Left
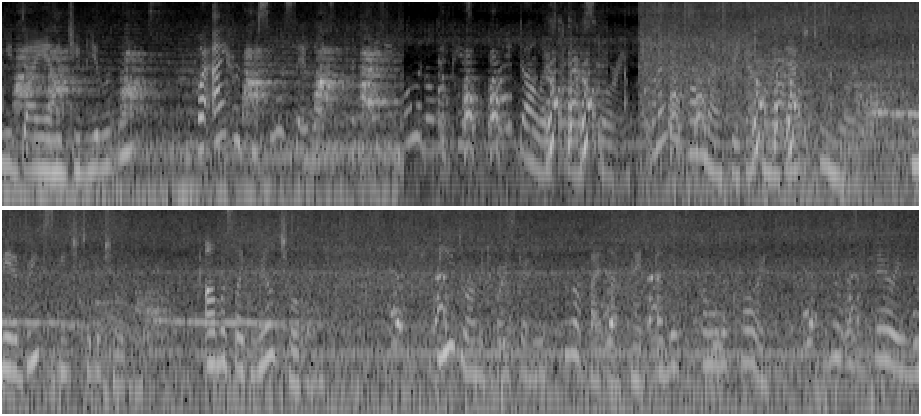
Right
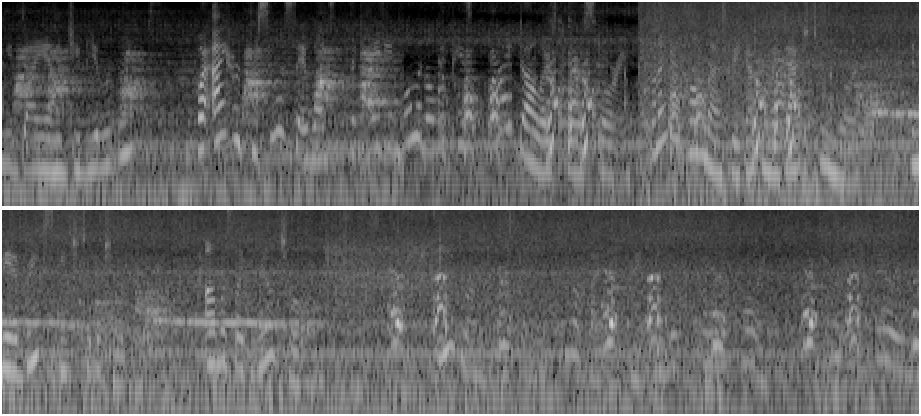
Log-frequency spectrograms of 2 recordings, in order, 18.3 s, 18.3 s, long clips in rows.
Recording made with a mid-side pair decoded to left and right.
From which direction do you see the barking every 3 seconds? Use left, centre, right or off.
left, left, centre, right, right, right.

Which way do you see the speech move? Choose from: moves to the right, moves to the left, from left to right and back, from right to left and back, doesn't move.
from left to right and back.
